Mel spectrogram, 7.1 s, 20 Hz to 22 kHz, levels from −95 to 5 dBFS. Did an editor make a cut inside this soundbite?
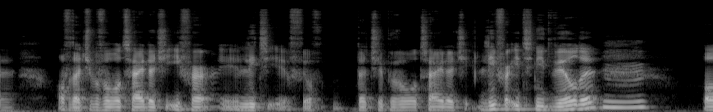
yes; 2 cuts; at 3.0 s, 4.7 s

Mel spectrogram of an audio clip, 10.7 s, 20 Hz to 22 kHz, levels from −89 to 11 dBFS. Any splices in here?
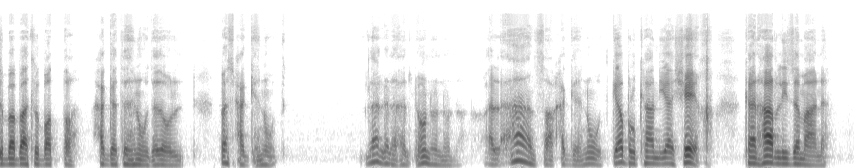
yes; 3 cuts; at 1.1 s, 2.9 s, 4.9 s

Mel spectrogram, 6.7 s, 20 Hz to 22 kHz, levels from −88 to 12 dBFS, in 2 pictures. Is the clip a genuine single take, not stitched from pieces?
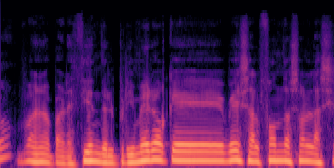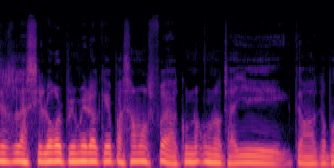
no; 2 cuts; at 3.7 s, 5.6 s

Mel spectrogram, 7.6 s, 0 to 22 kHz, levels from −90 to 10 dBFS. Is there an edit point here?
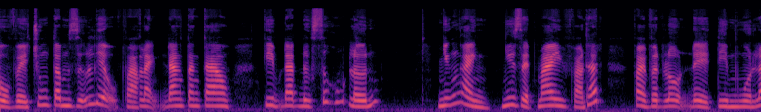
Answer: yes; 3 cuts; at 1.4 s, 2.8 s, 5.8 s

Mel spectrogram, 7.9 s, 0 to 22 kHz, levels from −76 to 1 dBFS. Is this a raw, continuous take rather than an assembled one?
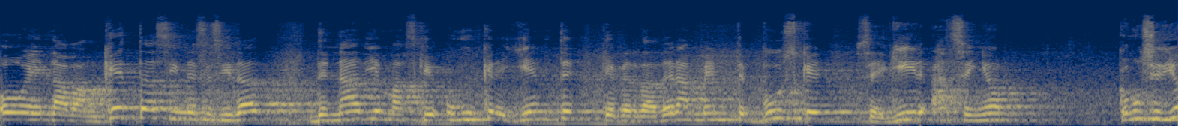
yes; 0 cuts

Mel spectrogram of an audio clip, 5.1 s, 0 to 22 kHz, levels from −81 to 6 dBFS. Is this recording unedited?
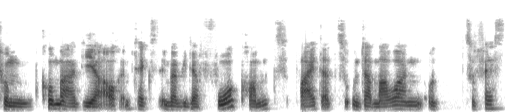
yes; 0 cuts

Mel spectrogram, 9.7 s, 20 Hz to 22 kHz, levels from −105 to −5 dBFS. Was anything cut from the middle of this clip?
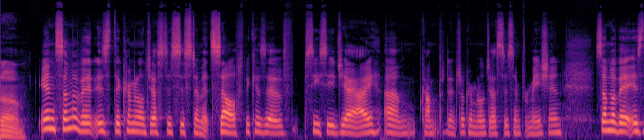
no; 0 cuts

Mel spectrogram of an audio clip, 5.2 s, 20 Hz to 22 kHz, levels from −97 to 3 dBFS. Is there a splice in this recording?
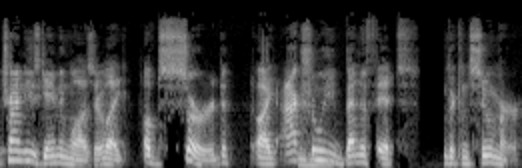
yes; 1 cut; at 2.5 s

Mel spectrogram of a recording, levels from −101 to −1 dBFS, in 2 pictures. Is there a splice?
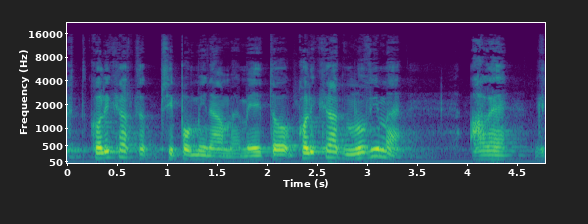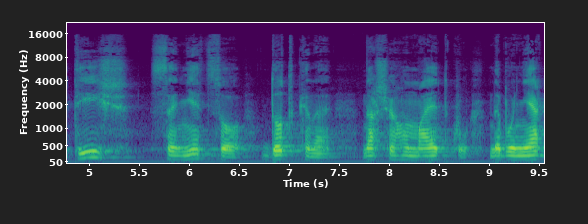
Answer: no; 0 cuts

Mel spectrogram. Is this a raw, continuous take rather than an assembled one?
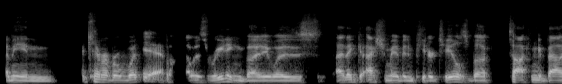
yes; 0 cuts

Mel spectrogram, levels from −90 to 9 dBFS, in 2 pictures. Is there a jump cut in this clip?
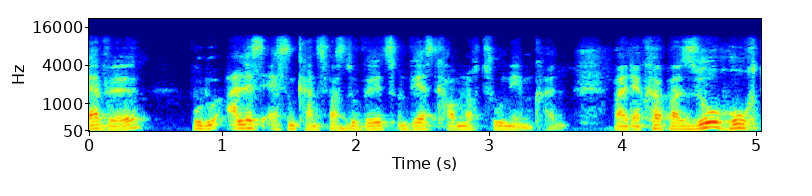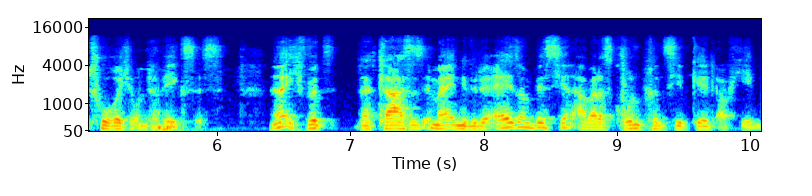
yes; 1 cut; at 2.6 s

